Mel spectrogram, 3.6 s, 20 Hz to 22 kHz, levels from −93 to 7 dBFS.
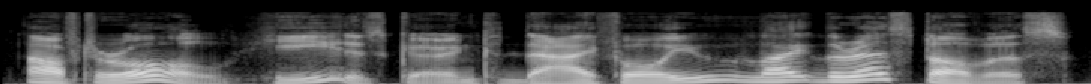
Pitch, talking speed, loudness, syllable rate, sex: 140 Hz, 230 wpm, -17 LUFS, 4.5 syllables/s, male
